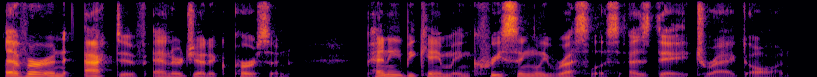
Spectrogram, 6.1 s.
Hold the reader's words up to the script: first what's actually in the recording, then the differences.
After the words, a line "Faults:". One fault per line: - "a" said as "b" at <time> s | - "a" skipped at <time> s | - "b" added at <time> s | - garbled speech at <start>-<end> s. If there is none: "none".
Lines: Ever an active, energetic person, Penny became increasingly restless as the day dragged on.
Ever an active, energetic person, Penny became increasingly restless as day dragged on.
Faults:
- "the" skipped at 4.9 s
